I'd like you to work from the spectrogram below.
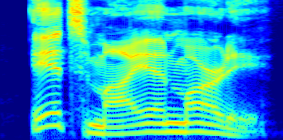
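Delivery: grand, very slow show-intro announcer voice. Doing the show's intro announcement in a big booming announcer voice. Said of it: "I was the voice of the intro".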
